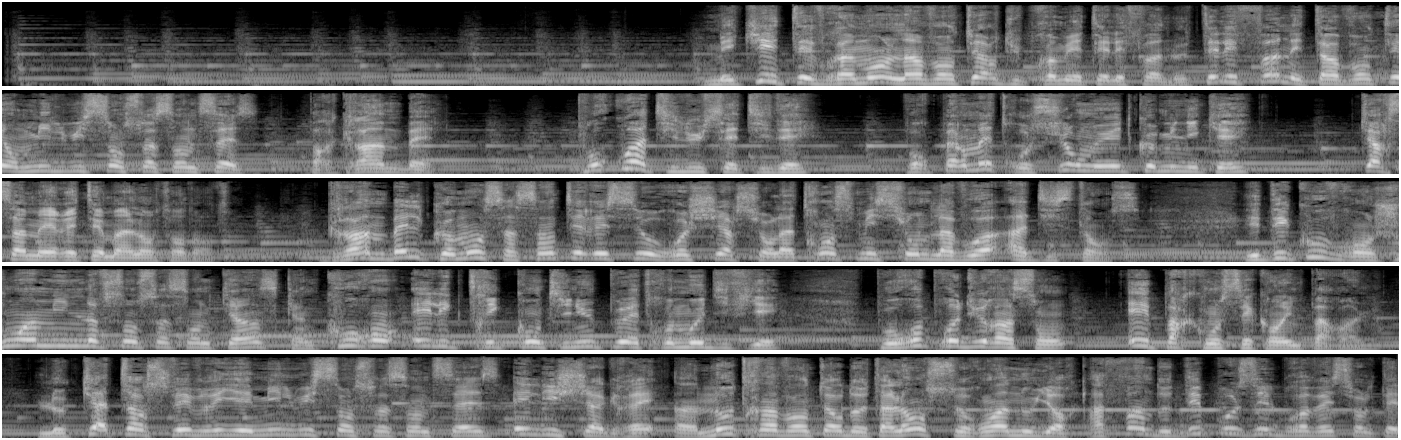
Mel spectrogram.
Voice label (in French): Spot le telephone; voix-off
